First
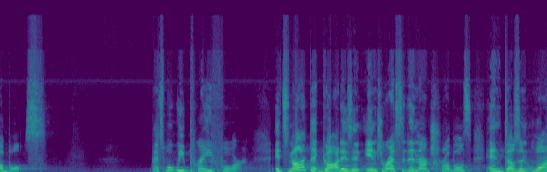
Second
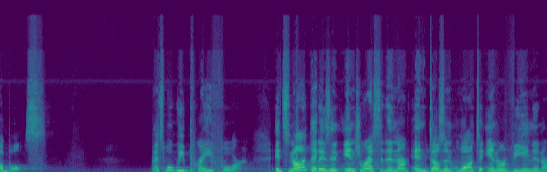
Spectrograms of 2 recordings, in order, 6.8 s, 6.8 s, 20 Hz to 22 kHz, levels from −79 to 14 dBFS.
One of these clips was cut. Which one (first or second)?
second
